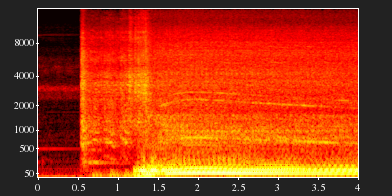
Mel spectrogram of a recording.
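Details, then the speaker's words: 2013 Subaru STI first start after a no-spark no-start was fixed by replacing the crankshaft sprocket that had broken teeth: a brief crank, then it catches cleanly and settles into a steady deep idle. "that is the happy sound"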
